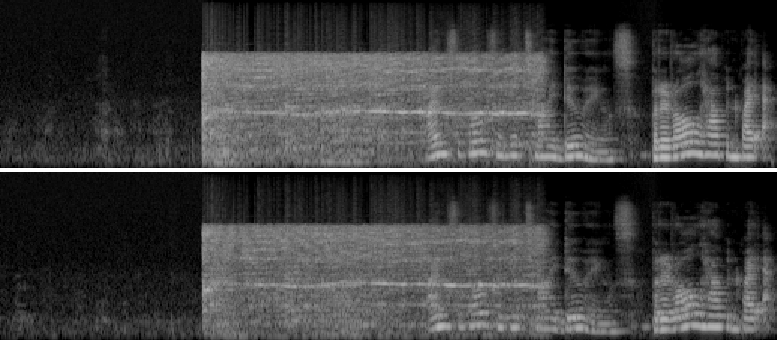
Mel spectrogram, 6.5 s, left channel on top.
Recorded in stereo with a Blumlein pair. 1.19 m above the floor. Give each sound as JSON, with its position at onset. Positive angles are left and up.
{"t": 1.7, "sound": "a scream", "azimuth_deg": 50, "distance_m": 1.6}
{"t": 3.5, "sound": "a woman speaking", "azimuth_deg": 40, "distance_m": 1.3}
